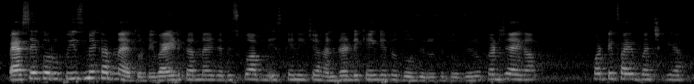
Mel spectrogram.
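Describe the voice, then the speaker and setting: A woman's voice: fairly high pitch, background noise. A woman teacher giving a patient, step-by-step revision lesson to young students, mixing Hindi and English. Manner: patient, explains step by step, addresses students as beta.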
